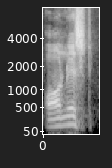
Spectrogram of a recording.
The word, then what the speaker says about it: honest: means what involved in honest introspection willing to engage unwilling to engage to expressions in what honest not honest h is silent the letter h is mute honest introspection important expressions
